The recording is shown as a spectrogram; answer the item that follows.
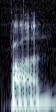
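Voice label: "ban", Mandarin Chinese, second tone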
